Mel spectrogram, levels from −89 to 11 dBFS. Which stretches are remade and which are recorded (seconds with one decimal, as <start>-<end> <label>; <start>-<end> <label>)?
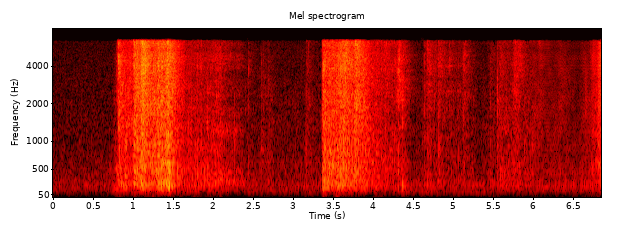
0.0-6.0 recorded; 6.0-6.9 remade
